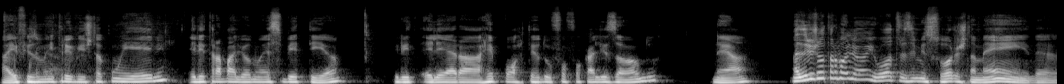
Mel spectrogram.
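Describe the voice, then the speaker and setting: A man with a dark, mellow tone, somewhat breathy, talks at a moderate pace with ordinary pitch variation. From Brazil. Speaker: celebrity lookalike actor and comedian; celebrity lookalike actor, comedian. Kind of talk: casual chat. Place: studio. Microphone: studio mic.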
